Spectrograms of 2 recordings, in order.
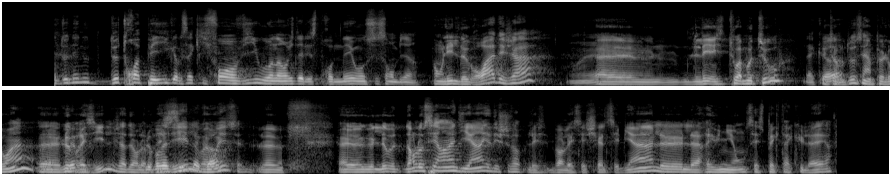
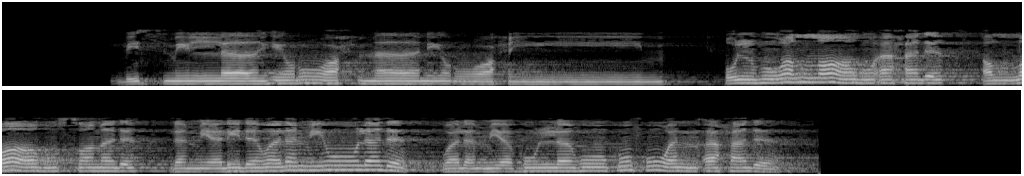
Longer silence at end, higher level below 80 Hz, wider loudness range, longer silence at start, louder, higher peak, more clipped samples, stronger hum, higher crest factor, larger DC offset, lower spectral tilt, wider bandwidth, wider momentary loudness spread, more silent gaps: second, 0.5 s vs 2 s; first, -60 dBFS vs -66 dBFS; about the same, 3 LU vs 5 LU; second, 0.5 s vs 1.15 s; second, -26 LUFS vs -22 LUFS; about the same, -6 dBFS vs -6 dBFS; neither; neither; about the same, 20 dB vs 18 dB; neither; second, -5 dB/octave vs -10.5 dB/octave; first, 16 kHz vs 5.8 kHz; about the same, 9 LU vs 10 LU; neither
